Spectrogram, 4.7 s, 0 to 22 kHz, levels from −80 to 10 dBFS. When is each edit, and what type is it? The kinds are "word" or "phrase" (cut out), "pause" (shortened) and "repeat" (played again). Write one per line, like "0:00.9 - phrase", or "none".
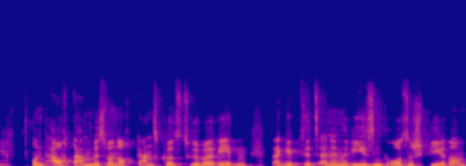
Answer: none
